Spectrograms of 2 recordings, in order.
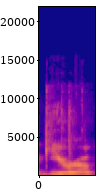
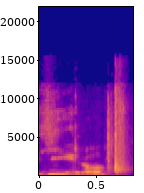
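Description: First: The word is pronounced the common English way. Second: The word is pronounced the Greek way. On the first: The speaker calls it wrong. "it's not a gyro" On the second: The speaker calls it right. "it's a gyro"

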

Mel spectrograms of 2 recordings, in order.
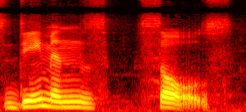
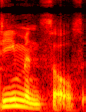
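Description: First: Demon is said with a final s sound. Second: Demon is said without a final s sound. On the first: The speaker calls it right. "like with an apostrophe in an S" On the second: The speaker calls it wrong. "It's not Demon's Souls"

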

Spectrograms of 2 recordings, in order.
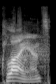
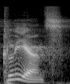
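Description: First: The word is pronounced the English way. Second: The word is pronounced the Latin way. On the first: The speaker calls it wrong. "not clients" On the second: The speaker calls it right. "because it's Latin and not English"

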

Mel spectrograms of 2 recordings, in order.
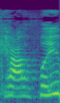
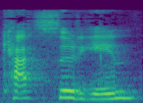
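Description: First: The name is said with an English th sound. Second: The name is said without a th sound. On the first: "If they say Kathleen" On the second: "they usually call me Katurin or Katsurin"

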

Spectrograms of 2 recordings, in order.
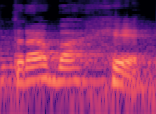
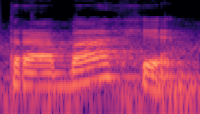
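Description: First: The stress falls on the last syllable. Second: The stress falls on the second syllable. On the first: I worked. "треба сказати «трабахе»" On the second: A subjunctive form: that I/he work. "є форма «трабахе». Це буде модо субхунтиво"

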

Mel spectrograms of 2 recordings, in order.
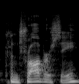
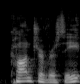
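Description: First: It is said in the local pronunciation. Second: It is said in the speaker's usual pronunciation.

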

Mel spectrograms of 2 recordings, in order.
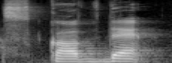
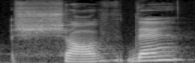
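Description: First: The name is read with Italian-style sounds. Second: The name is said with Swedish-style sounds. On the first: The speaker calls it wrong. "la cui pronuncia non è questa" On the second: The speaker calls it right. "ma è tipo Skövde"

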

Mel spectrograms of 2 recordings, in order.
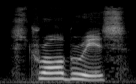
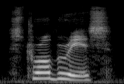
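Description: No difference in how they are said.

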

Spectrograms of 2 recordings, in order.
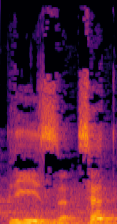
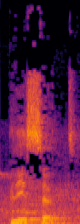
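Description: First: The first word ends with a z sound. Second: The first word ends with an s sound. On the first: "please sit اصبحت" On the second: "اصبحت please sit"

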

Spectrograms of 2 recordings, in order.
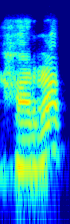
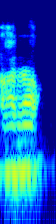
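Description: First: The word begins with an h sound. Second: The word begins without an h sound. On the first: This is the standard Malay form. "Instead of saying Harap" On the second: This marks the speaker as Baba Malay. "they may drop the H sound"

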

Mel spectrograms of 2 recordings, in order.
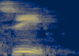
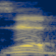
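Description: First: The letter is said as zee. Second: The letter is said as zed. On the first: This is not the Canadian way to say it. "not Z" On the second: This is the Canadian way to say it. "The letter Z is pronounced Zed"

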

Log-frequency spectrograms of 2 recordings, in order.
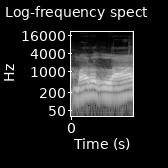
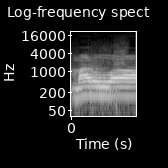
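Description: First: The final vowel is a plain open a. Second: The final vowel is full and rounded. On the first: The speaker calls it wrong. "മറു ലാ എന്നല്ല, വെറും ലാ എന്ന് വായിക്കരുത്" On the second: The speaker calls it right. "നാക്ക് സൈഡിലേക്ക് ചേർത്ത് മറുലോ"

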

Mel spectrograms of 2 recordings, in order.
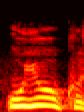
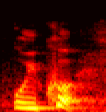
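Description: First: An extra u vowel is kept before ku. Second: No vowel is heard between uy and ku. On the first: The speaker calls it wrong. "şeklinde değil" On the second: The speaker calls it right. "Buradaki u düşmüş"

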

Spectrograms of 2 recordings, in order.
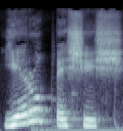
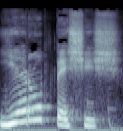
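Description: First: The phrase is said fast and reduced. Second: The same.

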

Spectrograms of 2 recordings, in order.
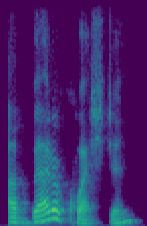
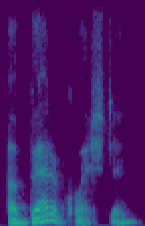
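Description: First: It is said with more voice. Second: It is said softly, with a smile.

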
